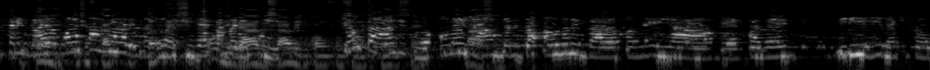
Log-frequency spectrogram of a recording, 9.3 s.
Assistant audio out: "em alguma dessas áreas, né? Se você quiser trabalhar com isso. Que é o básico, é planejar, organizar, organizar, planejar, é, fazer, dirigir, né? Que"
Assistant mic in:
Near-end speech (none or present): present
